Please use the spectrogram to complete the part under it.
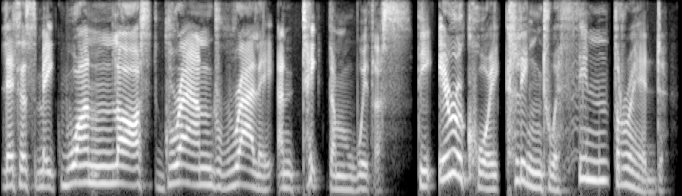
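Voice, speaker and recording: A woman's voice: mid-range voice, lively intonation, takes it slowly, no echo, studio quality. An actress playing a regal, wry English queen in a video game, with a British accent and a pompous, formal, archly polite delivery. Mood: stately, wry. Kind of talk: theatrical video game character voice lines.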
